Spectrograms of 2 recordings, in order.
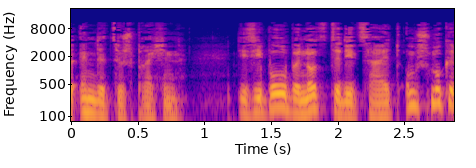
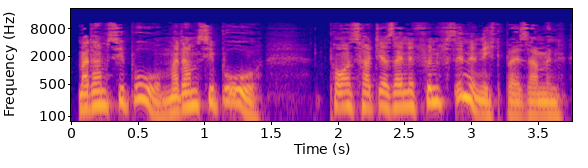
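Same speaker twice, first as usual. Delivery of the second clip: higher and louder, desperate appeal; pleading old German; 7 semitones higher, 4 dB louder than usual. A narrator's reading. Schmucke pleads with Madame Cibot, higher and louder. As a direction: beg her to forgive him.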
